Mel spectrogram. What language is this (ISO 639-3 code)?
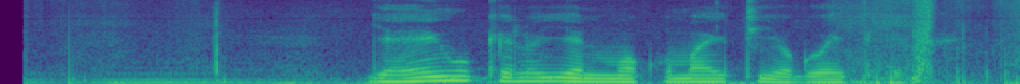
luo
